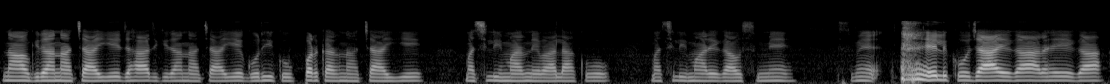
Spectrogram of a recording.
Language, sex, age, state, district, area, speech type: Urdu, female, 60+, Bihar, Darbhanga, rural, spontaneous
